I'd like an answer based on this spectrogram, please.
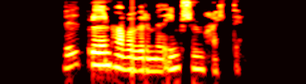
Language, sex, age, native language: Icelandic, female, 20-29, Icelandic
